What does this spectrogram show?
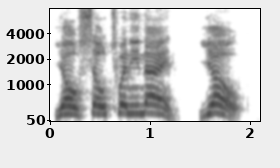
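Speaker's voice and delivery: shouting out. A narrator's reading. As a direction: holler through the window. Neighbour shouting through window.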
